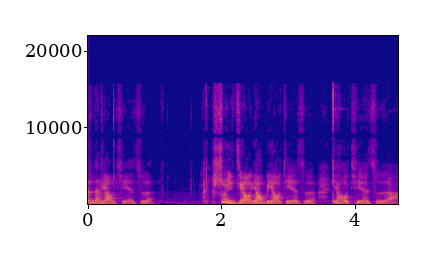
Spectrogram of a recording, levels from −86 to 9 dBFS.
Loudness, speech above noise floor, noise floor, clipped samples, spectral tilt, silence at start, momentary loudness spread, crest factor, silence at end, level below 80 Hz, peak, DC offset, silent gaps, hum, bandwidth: -30 LUFS; 29 dB; -59 dBFS; under 0.1%; -5.5 dB/octave; 0 s; 14 LU; 20 dB; 0 s; -74 dBFS; -10 dBFS; under 0.1%; none; none; 16 kHz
